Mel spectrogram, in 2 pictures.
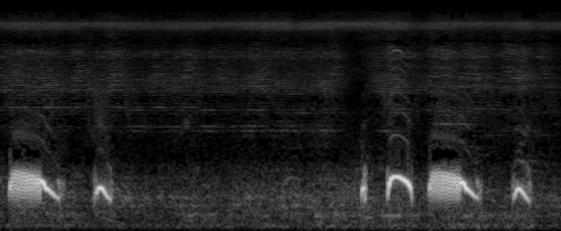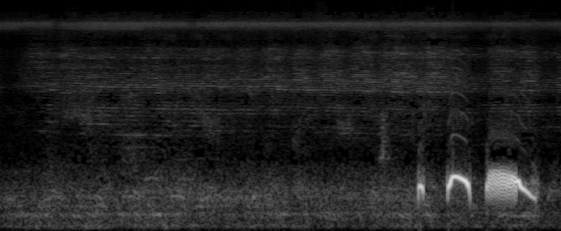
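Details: Spotted dove calling in the thúc, gù and gáy gọi styles, for stimulating captive doves. Scattered short falling coos and hooked notes in two bursts, separated by a stretch of steady background hiss and hum.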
